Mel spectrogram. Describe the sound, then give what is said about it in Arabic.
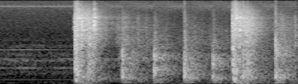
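Distant, muffled artillery fire: seven dull booming thuds in an uneven series, each striking sharply and fading quickly, with no voices. “على البعد تترامى أصوات طلقات مدفعية مكتومة.”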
